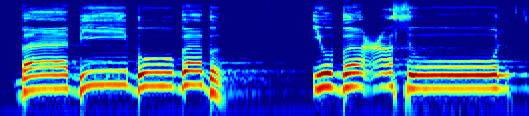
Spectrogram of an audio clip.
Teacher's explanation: ba sukun yang mati asli di tengah kalimat qalqalah sugro jangan lupa dipantulkan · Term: qalqalah sugra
